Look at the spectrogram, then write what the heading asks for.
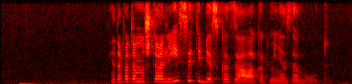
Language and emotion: Russian, neutral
